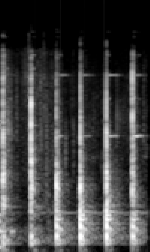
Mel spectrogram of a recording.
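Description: Six quick taps of a metal hand tool on the rock of an old mine drive, about three a second, some with a light ring after the strike: sounding the rock to tell solid ground from rock cracked by blasting.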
